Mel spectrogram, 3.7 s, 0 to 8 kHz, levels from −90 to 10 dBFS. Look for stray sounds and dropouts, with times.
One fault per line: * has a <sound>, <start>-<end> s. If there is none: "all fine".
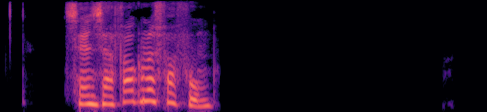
all fine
